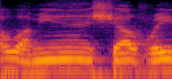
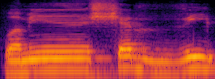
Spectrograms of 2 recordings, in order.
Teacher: جب شین کو را کے ساتھ ملانا ہے تو را کو پر نہیں پڑھنا بلکہ باریک پڑھا جائے گا، وَمِن شَرِّ نہیں بلکہ وَمِن شَرِّ پڑھا جائے گا۔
